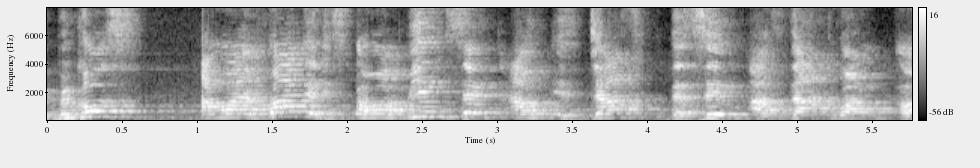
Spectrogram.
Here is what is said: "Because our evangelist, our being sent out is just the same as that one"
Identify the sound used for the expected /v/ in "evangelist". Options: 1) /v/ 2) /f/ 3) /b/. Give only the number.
2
